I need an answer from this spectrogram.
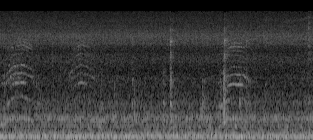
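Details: Mixed-breed house cats around mealtime indoors: three brief arched meows, two early and one near the end, separated by quiet stretches with a few sharp clicks over a steady low hum.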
